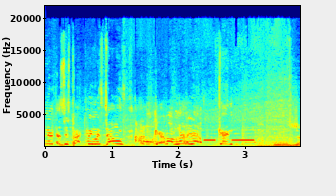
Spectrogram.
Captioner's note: beep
